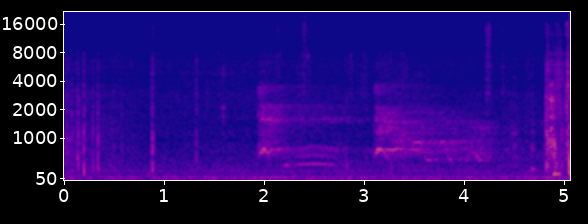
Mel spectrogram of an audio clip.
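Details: Week-old Boer goat kids frolicking outdoors on a cold morning with unmelted snow; two long, level, nasal bleats follow one another, set between light clicks and a sharp knock at the end.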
